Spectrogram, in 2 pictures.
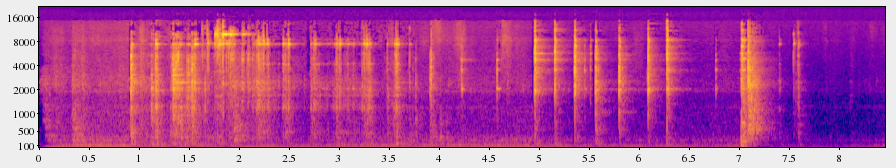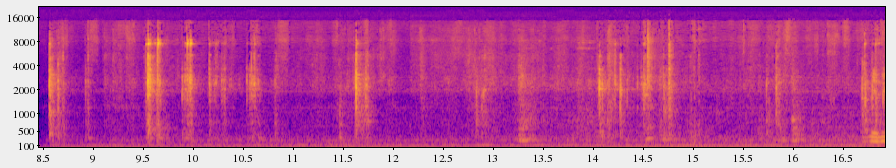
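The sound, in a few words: hand tightening with a regular wrench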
